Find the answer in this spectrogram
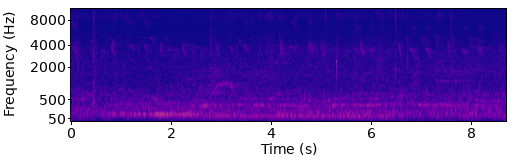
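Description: Small birds chirping over and over in quick short notes, against a low steady outdoor background, with one sharp click a little after five seconds in.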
